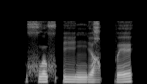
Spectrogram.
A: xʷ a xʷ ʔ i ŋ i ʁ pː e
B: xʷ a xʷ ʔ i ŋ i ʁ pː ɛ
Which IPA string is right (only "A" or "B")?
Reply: A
